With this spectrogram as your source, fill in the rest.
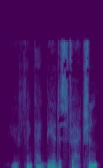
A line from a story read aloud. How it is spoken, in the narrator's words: Joe asked, in a low, deadly voice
